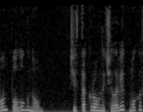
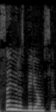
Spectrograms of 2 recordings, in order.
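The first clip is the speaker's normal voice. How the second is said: ordinary delivery, nothing marked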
